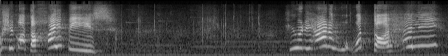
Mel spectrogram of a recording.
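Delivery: high, squeaky voice for the puppy; pet baby talk. Acted. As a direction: coo at a silly dog in disbelief. Baby-talks to her dog.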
